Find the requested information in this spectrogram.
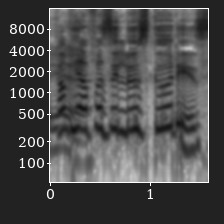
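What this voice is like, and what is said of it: Put-on Swedish accent. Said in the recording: “Sweet Swedish accent.”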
